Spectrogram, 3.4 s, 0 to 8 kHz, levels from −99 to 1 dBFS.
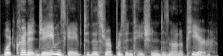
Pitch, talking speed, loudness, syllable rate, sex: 220 Hz, 180 wpm, -16 LUFS, 5.4 syllables/s, female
